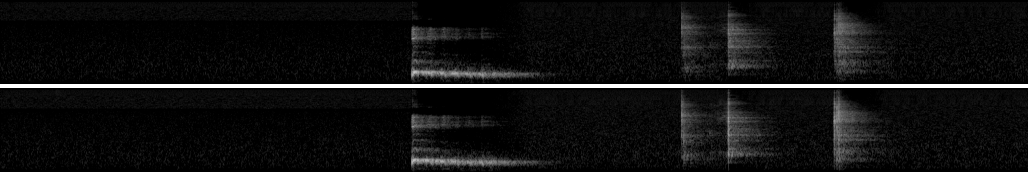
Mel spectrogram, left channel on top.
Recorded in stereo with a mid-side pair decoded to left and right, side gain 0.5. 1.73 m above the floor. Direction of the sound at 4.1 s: 10° right.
